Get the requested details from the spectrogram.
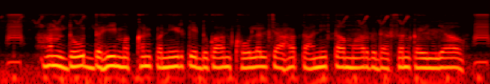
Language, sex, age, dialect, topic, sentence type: Bhojpuri, male, 36-40, Southern / Standard, banking, question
